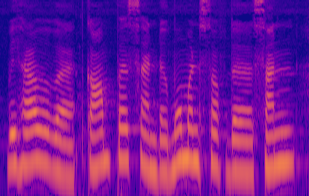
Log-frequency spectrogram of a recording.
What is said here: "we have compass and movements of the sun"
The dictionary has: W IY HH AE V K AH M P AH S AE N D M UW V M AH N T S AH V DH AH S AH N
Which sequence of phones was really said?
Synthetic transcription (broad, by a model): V IY HH AE V K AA M P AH S AE N D M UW M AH N T S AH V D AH S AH N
